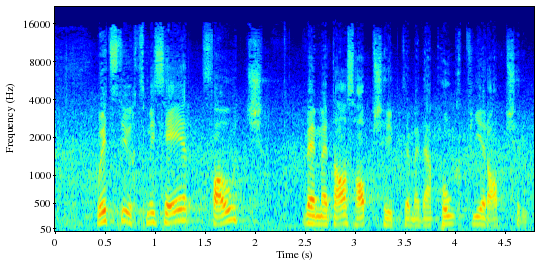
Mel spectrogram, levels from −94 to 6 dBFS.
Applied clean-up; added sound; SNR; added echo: none; Traffic noise, roadway noise; 16 dB; none.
